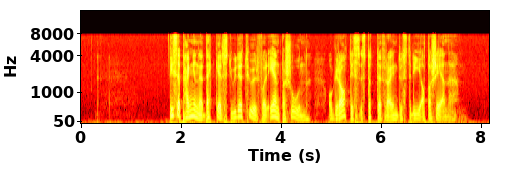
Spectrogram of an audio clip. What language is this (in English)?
Norwegian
